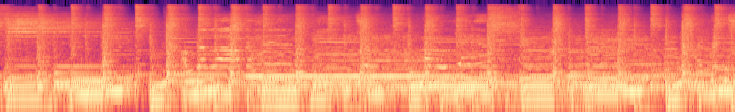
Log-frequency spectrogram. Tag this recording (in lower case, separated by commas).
percussion, drum, rimshot, bass drum, drum kit, snare drum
